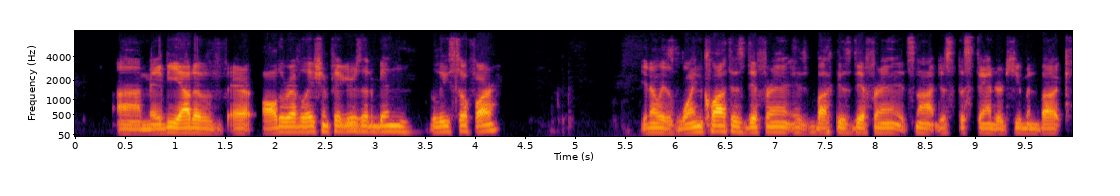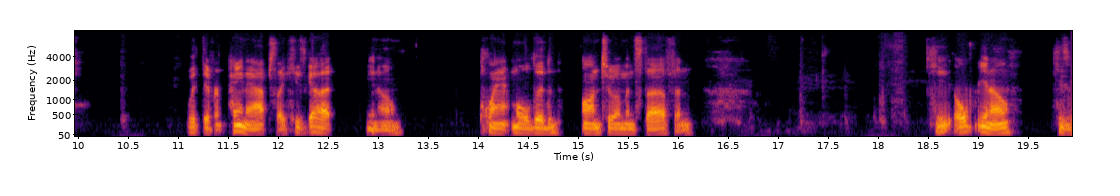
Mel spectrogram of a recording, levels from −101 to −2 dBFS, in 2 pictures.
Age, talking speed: 30-49, 155 wpm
